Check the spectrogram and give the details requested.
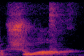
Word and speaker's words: schwa: two dots these two dots it's called a schwa you know you pronounce it when you're saying it you say it like you know schwa I mean I know it looks like Shiva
